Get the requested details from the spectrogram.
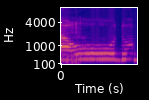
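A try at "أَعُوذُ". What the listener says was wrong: A'udhu. jangan a'udhu. Alif dan ain. A'udhu. A'udzu billahi minasyaitonir rajim. Ainnya agak-agak kayak keselak.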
